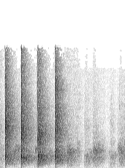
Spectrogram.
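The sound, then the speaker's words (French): Hand clapping from a church audience praising the Lord during a service: four sharp, evenly spaced claps followed by a few softer, more muffled ones. “Acclamons pour le Seigneur”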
